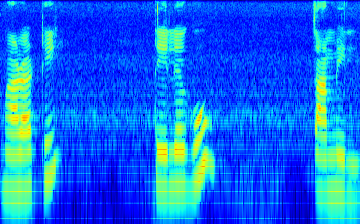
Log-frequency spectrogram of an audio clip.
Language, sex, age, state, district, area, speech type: Bengali, female, 30-45, West Bengal, Kolkata, urban, spontaneous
